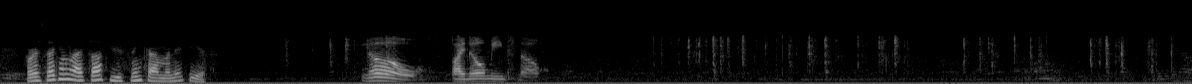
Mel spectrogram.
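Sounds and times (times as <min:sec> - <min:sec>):
low steady hum: 0:00.0 - 0:11.9
speech: 0:00.2 - 0:02.2, 0:03.6 - 0:05.5
typing on a computer keyboard: 0:02.8 - 0:03.7, 0:06.5 - 0:11.9.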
